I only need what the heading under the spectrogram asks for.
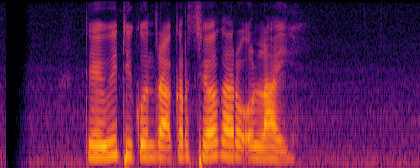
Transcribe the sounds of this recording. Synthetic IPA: d̪̥ɛ̤wid̪̥i̤kɔnt̪ɾaʔkərd̥ʒ̥ɔ̤kaɾoʔolai

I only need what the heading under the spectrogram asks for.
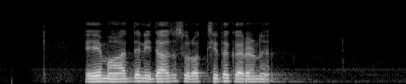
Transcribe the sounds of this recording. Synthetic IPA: eːmaːd̪jənid̪aːsəsuɾəkʂit̪əkəɾənə

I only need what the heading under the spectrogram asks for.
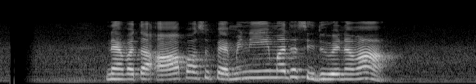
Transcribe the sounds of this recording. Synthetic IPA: næʋət̪əʔaːpasupæminiːmɐd̪əsid̪uʋenəʋaː

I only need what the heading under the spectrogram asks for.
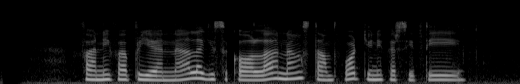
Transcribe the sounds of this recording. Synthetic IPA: fanifapɾianalaɡisəkolahnaŋst̪amfɔrt̪̚ʔunifərsit̪i

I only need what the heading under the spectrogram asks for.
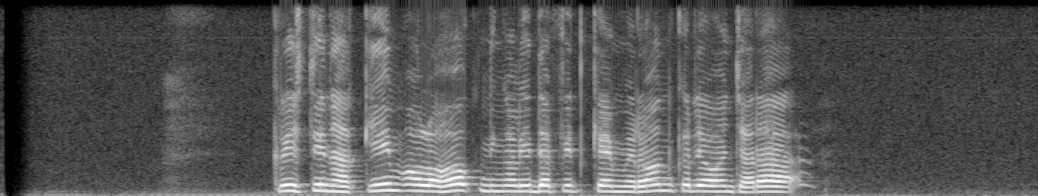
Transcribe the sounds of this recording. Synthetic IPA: kɾist̪inhakimɔlɔɦɔk̚niŋalidafit̪̚kɛmɛɾɔnkɨrdiawaɲt͡ʃaɾa

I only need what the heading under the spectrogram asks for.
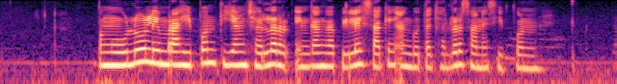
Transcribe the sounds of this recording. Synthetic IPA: pəŋululimɾaɦipʊnt̪ijaŋd̥ʒ̥a̤lərɪŋkaŋkapilɪhsakɪŋʔa̰ŋɡot̪ad̥ʒ̥a̤lərsanɛsipʊn

